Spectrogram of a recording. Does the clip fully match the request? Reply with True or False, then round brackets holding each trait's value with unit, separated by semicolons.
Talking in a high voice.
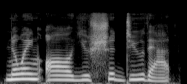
True (210 Hz)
